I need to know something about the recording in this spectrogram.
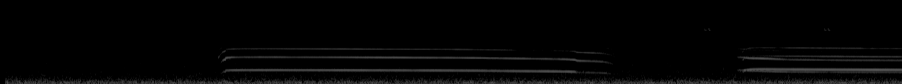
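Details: A golden jackal (Canis aureus) howls, a long steady wail that sags in pitch at the end.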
